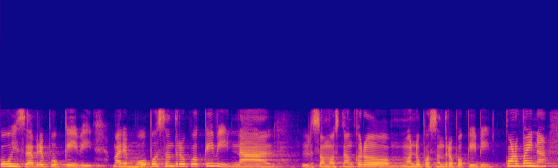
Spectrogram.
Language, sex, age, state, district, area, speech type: Odia, female, 18-30, Odisha, Mayurbhanj, rural, spontaneous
